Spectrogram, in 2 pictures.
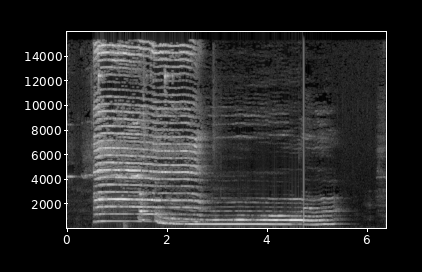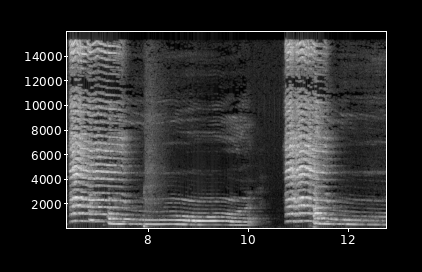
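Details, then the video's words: A pet dog, which had never howled like this before and seemed annoyed by a sound, gives long, wavering howls that start high and slide down, each held several seconds. "Howling Dog."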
